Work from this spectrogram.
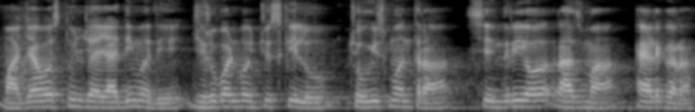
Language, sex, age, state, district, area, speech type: Marathi, male, 45-60, Maharashtra, Yavatmal, rural, read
